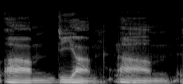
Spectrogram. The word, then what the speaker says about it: DeYoung: Like Paul DeYoung. Is that right? Did I say that right? – Yes.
